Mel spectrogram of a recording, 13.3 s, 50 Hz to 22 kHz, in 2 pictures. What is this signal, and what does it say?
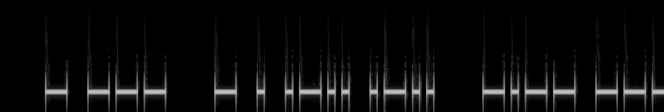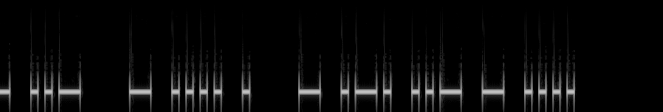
Morse code, heard as a keyed tone, about 17 wpm, 700 Hz. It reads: TO TELL YOU THE TRUTH
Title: Sets of 5 Words 17wpm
